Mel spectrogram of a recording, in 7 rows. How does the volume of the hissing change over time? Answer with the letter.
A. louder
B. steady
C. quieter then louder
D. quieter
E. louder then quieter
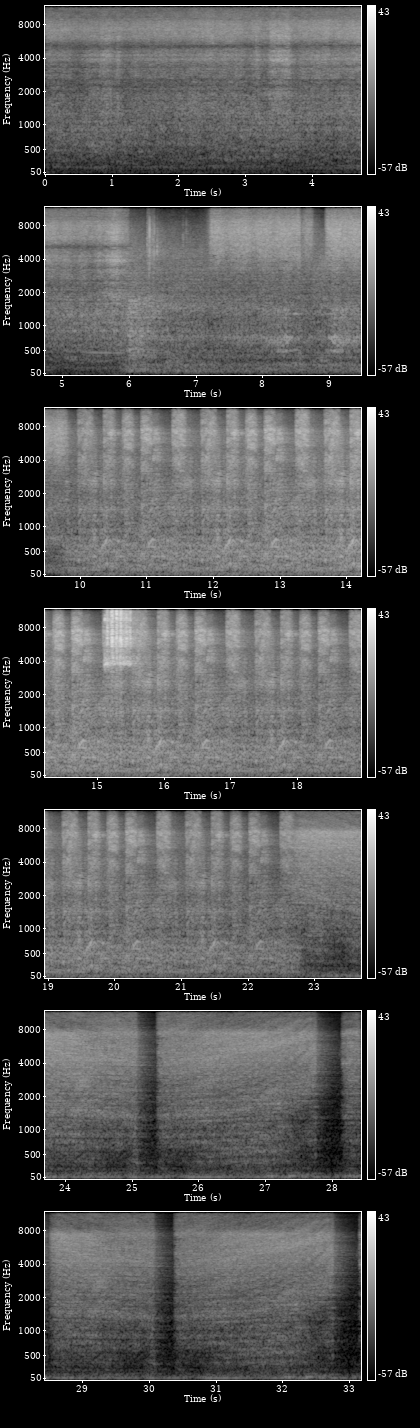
E.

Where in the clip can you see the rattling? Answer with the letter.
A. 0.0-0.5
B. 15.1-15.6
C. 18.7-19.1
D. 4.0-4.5
B.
